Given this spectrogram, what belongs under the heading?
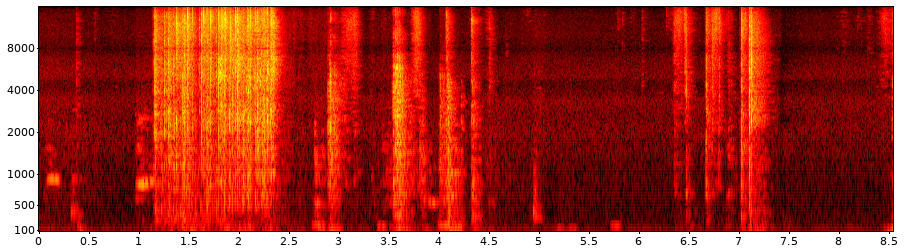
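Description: Advice cards for a card reading are shuffled in quick close bursts of flicking and riffling, with a long shuffle followed by shorter snaps and taps in a quiet room.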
